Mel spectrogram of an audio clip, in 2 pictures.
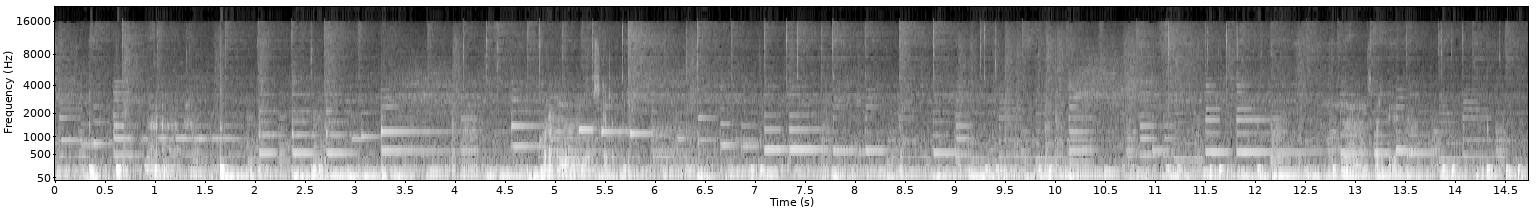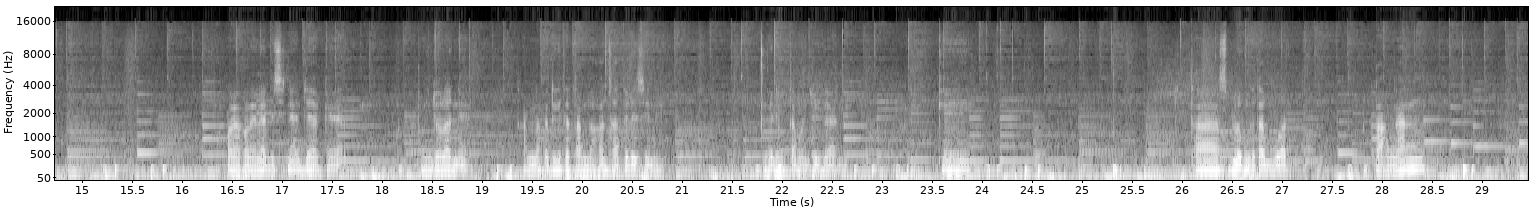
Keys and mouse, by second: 0.5 KP_1, 2.1 z, 4.4 b, 5.2-6.5 drag, 6.5 e, 9.4 s, 11.1 z, 12.3 KP_1, 13.4 a, 14.0 Tab, 14.8 Tab, 15.2 Tab, 18.7 Tab, 22.2 Tab, 22.6 KP_1, 23.5 right click, 23.9 Tab, 28.3 KP_1.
